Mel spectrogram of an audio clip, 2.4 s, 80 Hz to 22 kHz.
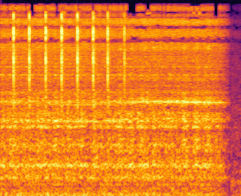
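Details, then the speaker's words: Honda S2000 with freshly installed new OEM F20 short block and new head, at idle: light even ticking about six times a second; aluminum shavings found. "okay so we ran into a problem after finishing it when it was idling here we're checking everything and checking the AC and everything was good but it had a slight tapping"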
